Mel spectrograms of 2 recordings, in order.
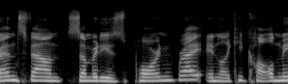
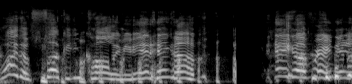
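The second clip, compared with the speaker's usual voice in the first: mock yell; 9 semitones higher, 4 dB louder than usual. Yelling at friend to hang up.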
